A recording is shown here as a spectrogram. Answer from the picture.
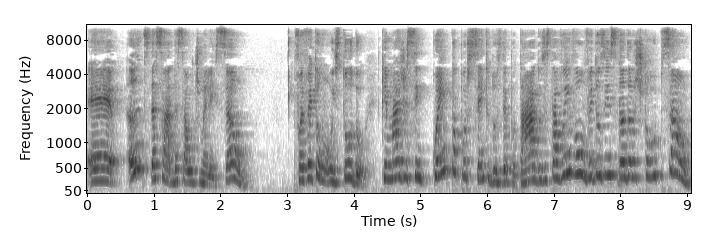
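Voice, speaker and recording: A woman with a high pitch talks at a medium speed, her pitch swinging very widely. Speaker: prosecutor and anti-corruption campaigner. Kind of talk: live stream Q&A. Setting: live stream. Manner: hesitant fillers.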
